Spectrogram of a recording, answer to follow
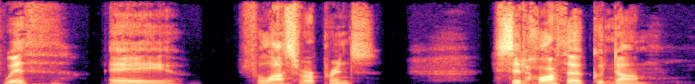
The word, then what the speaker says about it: Gautama: So, Buddhism starts with a philosopher prince, Siddhartha Gautama. Even though it's spelled Gautama, I've had Indian students tell me it's Gautama.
